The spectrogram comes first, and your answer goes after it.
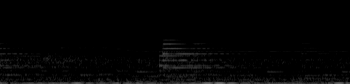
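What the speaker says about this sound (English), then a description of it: "I rang the bell." A faint church-style bell tolls with sustained, shimmering tones that swell and decay, from the PokeMMO video game, sitting low under a soft hum without talk.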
